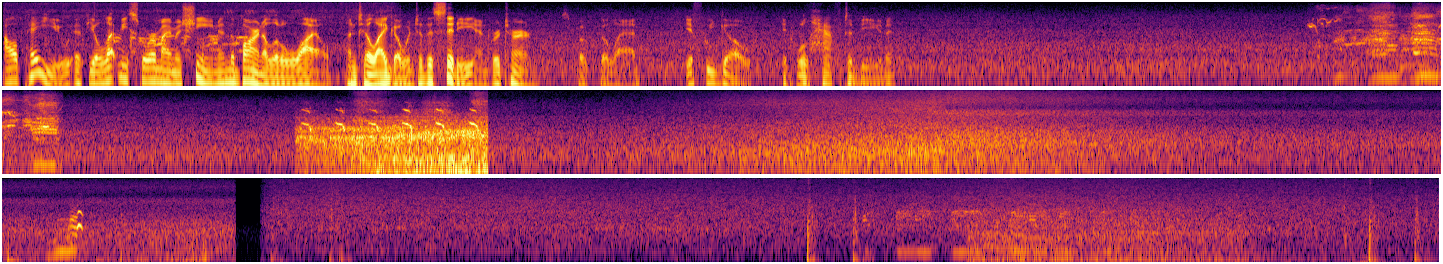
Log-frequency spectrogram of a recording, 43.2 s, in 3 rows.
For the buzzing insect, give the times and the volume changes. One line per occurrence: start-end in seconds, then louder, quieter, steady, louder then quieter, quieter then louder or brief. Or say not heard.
38.4-43.1 quieter.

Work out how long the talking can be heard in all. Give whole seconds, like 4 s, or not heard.
9 s.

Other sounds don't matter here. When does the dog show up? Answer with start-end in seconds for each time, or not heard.
not heard.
